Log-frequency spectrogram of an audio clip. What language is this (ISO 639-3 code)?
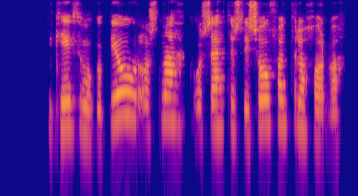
isl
